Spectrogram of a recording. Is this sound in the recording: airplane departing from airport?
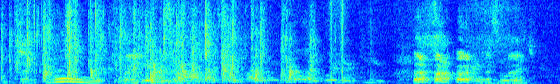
no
